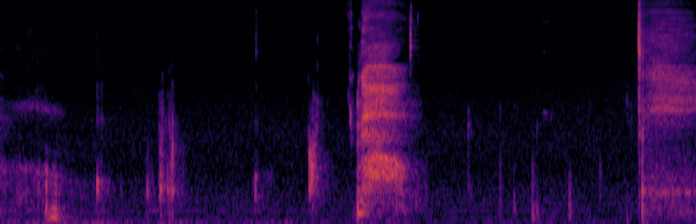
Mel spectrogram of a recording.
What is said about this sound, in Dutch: Even een slokje water.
